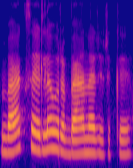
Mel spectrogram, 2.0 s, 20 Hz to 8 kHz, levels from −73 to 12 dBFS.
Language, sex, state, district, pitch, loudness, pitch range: Tamil, female, Tamil Nadu, Nilgiris, 220 Hz, -15 LUFS, 200-255 Hz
